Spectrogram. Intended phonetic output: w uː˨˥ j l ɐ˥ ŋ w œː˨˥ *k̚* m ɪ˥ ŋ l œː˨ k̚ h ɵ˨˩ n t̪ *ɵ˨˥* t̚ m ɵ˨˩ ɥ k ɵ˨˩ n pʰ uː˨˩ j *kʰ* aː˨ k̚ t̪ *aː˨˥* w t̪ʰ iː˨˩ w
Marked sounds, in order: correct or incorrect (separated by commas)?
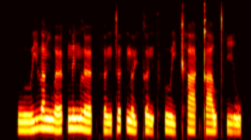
correct, incorrect, correct, incorrect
